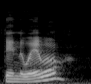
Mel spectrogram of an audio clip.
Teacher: in Spanish the V sound is actually pronounced as a B sound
